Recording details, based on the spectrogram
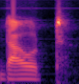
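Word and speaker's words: doubt: ঠিক না নেক্সট আছে দেখো উপরে ডাউট ডি ও ইউ বিটি বি সাইলেন্ট এখানে ডাউট ডাউট মানে সন্দেহ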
